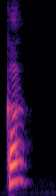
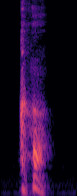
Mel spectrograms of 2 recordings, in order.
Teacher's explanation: And then when you see the differences between ka and kha, you see ka is not aspirated, but kha is aspirated. That is, there is an extra flow of air that we see when we say ka, less flow of air, kha, more flow of air.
